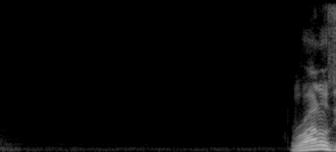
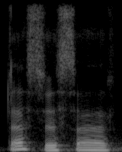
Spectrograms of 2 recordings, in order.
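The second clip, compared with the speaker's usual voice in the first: softer, deflated; mock pitying; 4 semitones lower, 12 dB quieter, slower than usual. Real, not acted. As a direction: murmur it in pity. Repeated pitying verdict.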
